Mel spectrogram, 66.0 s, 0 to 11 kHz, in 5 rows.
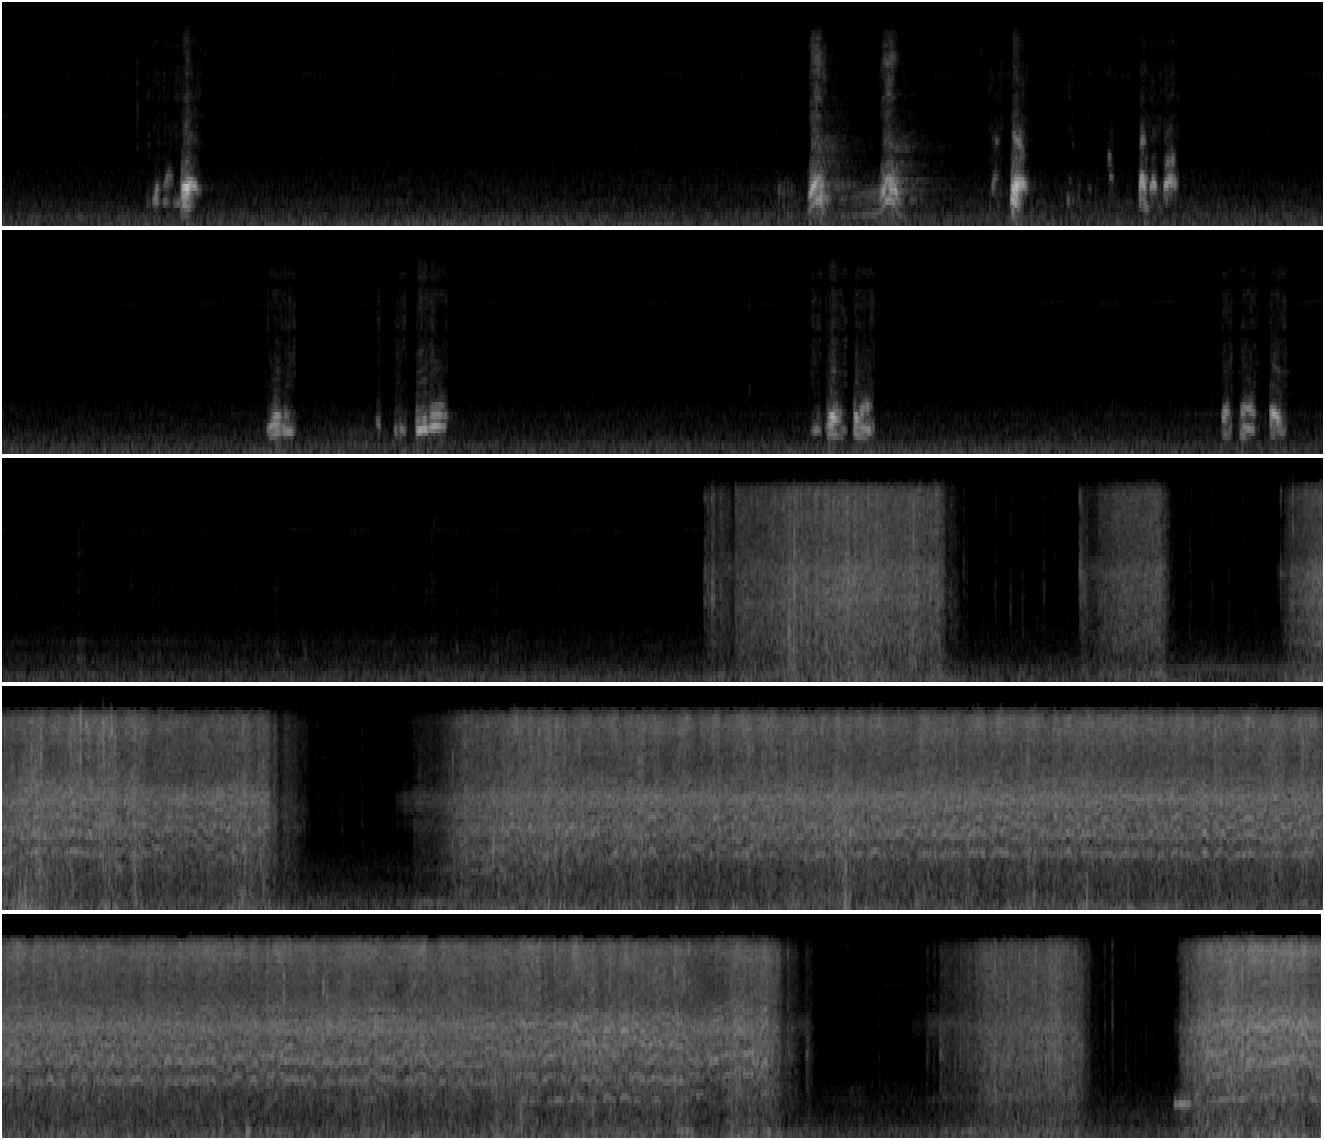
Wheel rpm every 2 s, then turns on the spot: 0, 0, 0, 0, 0, 0, 0, 0, 0, 0, 0, 0, 0, 0, 0, 0, 0, 20, 0, 30, 70, 10, 70, 90, 90, 90, 90, 90, 90, 80, 20, 20, 80.
34-36 60-64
